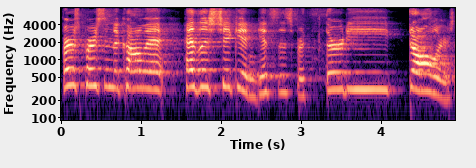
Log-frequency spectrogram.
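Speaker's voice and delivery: high, projected auctioneer call, stretching the price; hammed-up live-sale pitch; mock sale announcer. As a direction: playfully hawk it to the crowd. Jokingly plays a live-sale seller.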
